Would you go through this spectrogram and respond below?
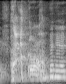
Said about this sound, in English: We sound like two people who struggle in their age with all the throat clearings and sniffling.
